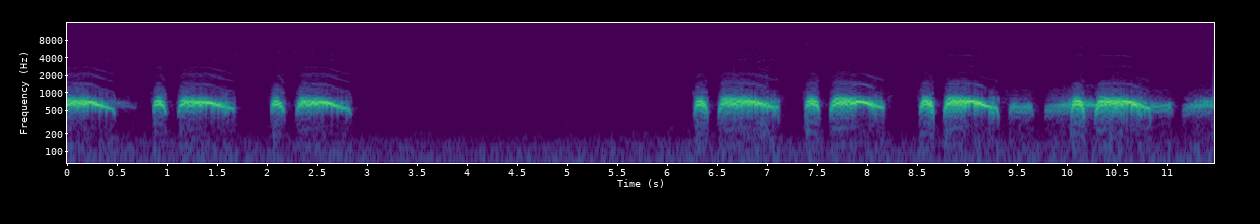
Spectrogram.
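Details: Spotted dove, 'thổ bầu' voice style, played to lure doves into traps and train decoy birds: a burst of several short and long coos, a six-second silence, then another dense series of mellow hooting phrases.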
